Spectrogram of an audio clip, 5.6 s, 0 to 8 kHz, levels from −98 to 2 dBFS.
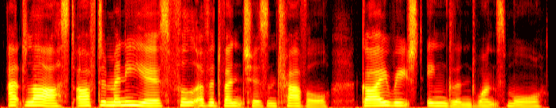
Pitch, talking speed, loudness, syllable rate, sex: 205 Hz, 160 wpm, -17 LUFS, 4.6 syllables/s, female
